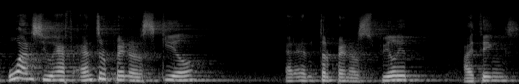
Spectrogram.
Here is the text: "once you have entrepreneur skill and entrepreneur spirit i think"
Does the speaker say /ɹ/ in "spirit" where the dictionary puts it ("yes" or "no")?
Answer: no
